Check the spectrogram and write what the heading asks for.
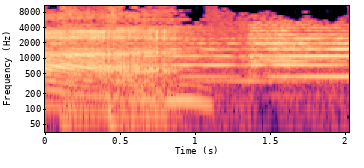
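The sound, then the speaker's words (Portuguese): The large bell of the Cathedral of Nossa Senhora de Aparecida rings out at a quarter to 10 pm, its strike followed by a rich, sustained metallic hum with many shimmering overtones, loud and resonant, with a second strike swelling in partway through. “Bate o sino da Catedral de Nossa Senhora de Aparecida.”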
